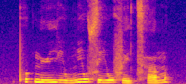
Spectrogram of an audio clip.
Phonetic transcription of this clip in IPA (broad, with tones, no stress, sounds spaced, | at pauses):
pʰ ʊ˥ k̚ n̪ yː˨˧ j iː˨˩ w ŋ iː˥ w s iː˨˧ w f e˨˩ j t͡sʰ ɐ˨˥ m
